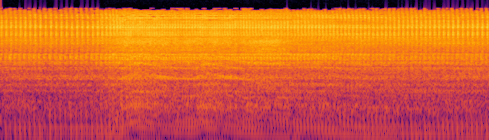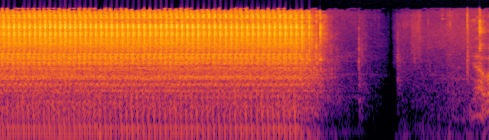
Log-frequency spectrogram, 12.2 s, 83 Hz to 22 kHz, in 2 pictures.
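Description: A 50cc four-stroke scooter engine fitted with a 90cc kit runs with a loud, rapid, buzzing idle for about ten seconds, then cuts off abruptly into near silence before faint noise returns.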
